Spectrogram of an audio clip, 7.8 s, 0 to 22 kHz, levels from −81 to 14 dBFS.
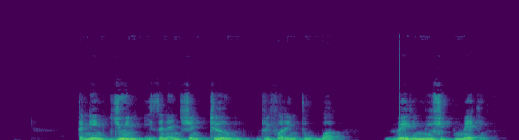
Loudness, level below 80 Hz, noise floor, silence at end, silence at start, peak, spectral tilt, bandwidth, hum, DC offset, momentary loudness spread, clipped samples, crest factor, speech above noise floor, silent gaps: -17 LUFS; -52 dBFS; -71 dBFS; 0.45 s; 1.2 s; -2 dBFS; -7 dB/octave; 7.6 kHz; none; under 0.1%; 11 LU; under 0.1%; 16 dB; 55 dB; 5.63-5.74 s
